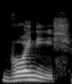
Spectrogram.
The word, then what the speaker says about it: Voynich: it's uh it's funny it's uh pronounced voynish right no i think it's voynich in english but i don't know people from the south of uh usa like to say voynic and people from the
